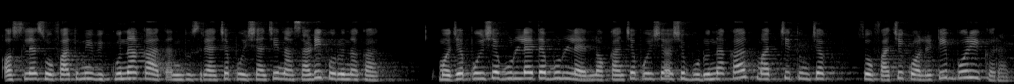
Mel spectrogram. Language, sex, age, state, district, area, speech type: Goan Konkani, female, 45-60, Goa, Bardez, urban, spontaneous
